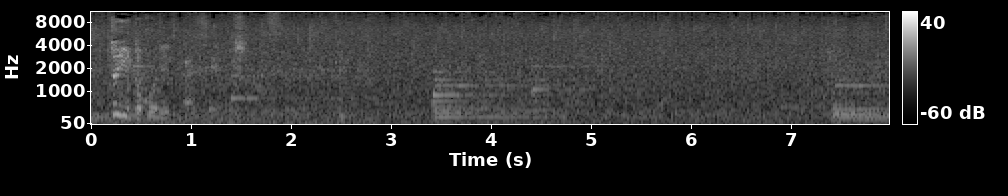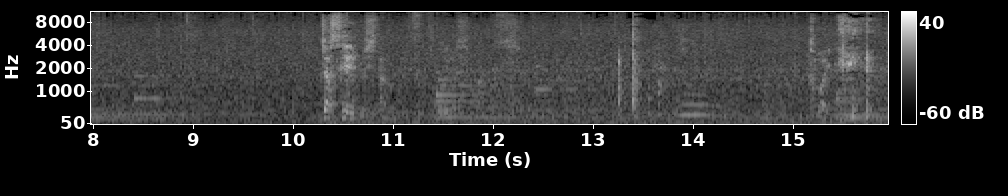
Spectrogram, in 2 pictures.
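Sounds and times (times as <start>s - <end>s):
heavy rain pouring down: 0.0s - 15.9s
speech: 0.2s - 2.0s, 3.4s - 3.6s, 10.3s - 12.2s, 15.2s - 15.9s.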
